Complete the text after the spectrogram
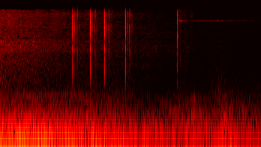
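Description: Short electronic clicks sound as a game menu selection moves down and opens.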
